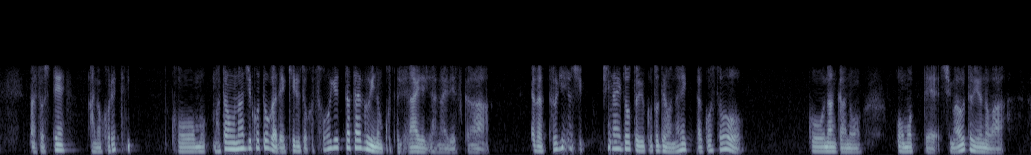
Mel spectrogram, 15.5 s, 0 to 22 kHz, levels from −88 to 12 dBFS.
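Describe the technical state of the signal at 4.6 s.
At 4.6 s the speech is passing through the AMR narrowband mobile codec, as it does for the whole clip. The signal has been squeezed to an 8 kHz sample rate and rebuilt from a vocal-tract model excited by a few pulses per 5 ms subframe. Nothing above 4 kHz survives, so the voice sounds band-limited and telephone-like. The damage is plainly audible: a buzzy, synthetic quality that fits a low mode around 7.4 kbps.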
